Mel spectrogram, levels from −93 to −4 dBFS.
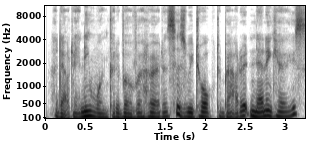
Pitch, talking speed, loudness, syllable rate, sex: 125 Hz, 275 wpm, -16 LUFS, 7.3 syllables/s, female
